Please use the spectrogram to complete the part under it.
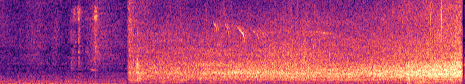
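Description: A car drives through Copenhagen's city streets, producing a steady broadband rumble of engine and road noise that grows a little stronger partway through, with no speech.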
